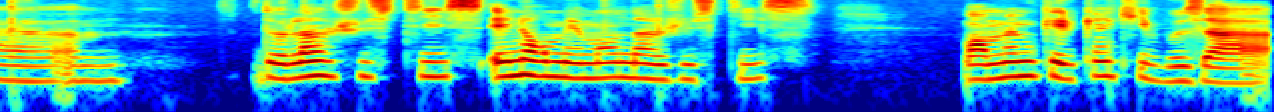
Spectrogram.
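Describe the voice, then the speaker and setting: Soft-spoken and very slow, a woman talks at medium pitch in a monotone, flat intonation, her dark, mellow tone caught in a dry, close sound with no echo. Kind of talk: tarot reading. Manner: hesitant with fillers. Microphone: close to the microphone.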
